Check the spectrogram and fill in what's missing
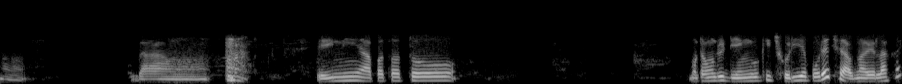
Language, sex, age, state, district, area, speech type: Bengali, male, 30-45, West Bengal, North 24 Parganas, urban, conversation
